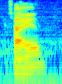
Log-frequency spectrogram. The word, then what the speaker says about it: Tynan: I never know how to pronounce his name. Is it... I'm Tynan Sylvester, I guess? – Tynan.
